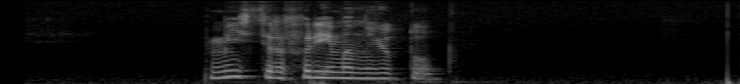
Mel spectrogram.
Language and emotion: Russian, sad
